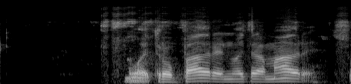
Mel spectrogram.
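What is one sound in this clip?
An elderly man speaks with animation.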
